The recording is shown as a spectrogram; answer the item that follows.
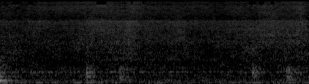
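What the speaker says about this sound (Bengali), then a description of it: "মশলাগুলোকে ভালো করে তেলের উপর কষাই নিব।" A paste of cumin, ginger and green chili frying in oil gives a faint, soft sizzle, with a few light stirring scrapes at intervals. It sits low and distant, with no talking.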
